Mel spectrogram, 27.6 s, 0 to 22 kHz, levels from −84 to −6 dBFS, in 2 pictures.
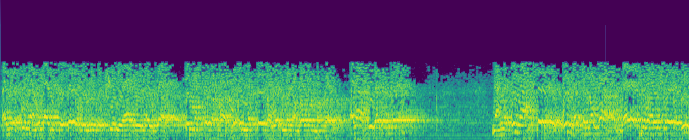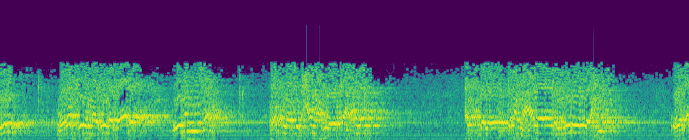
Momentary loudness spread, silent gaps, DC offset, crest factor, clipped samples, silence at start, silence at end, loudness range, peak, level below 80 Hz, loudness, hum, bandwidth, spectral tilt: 14 LU; none; 0.3%; 8 dB; under 0.1%; 0 s; 0 s; 3 LU; 0 dBFS; -32 dBFS; -8 LUFS; none; 3.7 kHz; -10 dB/octave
